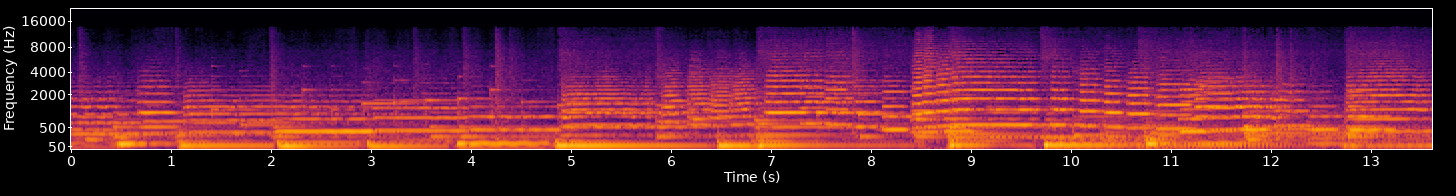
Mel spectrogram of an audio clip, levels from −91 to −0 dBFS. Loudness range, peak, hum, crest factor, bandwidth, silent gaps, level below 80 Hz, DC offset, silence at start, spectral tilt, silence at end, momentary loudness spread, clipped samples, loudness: 5 LU; -4 dBFS; none; 18 dB; 13 kHz; none; -28 dBFS; under 0.1%; 0 s; -6 dB/octave; 0 s; 7 LU; under 0.1%; -21 LUFS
